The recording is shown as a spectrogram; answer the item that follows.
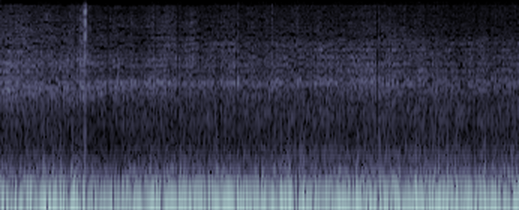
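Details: Loud, steady low rumble fills the recording, with one brief faint click and no animal calls.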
